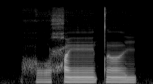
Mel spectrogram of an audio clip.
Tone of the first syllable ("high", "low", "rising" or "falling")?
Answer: high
